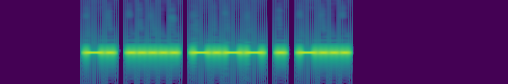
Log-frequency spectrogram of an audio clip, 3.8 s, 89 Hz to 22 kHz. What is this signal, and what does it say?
Morse code, heard as a keyed tone, about 29 wpm, 700 Hz. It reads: N5YEB
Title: USA Call Signs - 5 Characters - 30wpm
